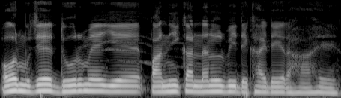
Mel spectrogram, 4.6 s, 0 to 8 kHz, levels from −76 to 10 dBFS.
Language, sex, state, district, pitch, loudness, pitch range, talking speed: Hindi, male, Arunachal Pradesh, Lower Dibang Valley, 130 Hz, -15 LUFS, 115-135 Hz, 170 wpm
